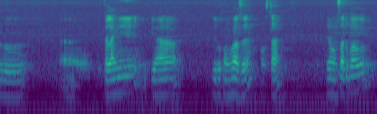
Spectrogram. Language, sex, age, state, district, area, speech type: Assamese, male, 30-45, Assam, Lakhimpur, rural, spontaneous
